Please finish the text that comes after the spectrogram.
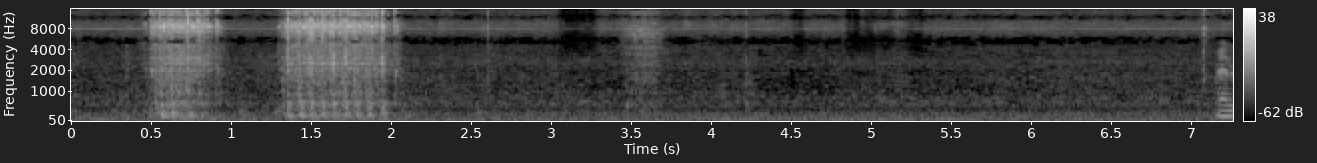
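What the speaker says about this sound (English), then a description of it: "we're gonna stitch right on the edge." A sewing machine stitches bias binding along the edge of a cuff in two short whirring runs near the start, then the motor goes quiet apart from faint handling noise and a brief tap at the end.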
